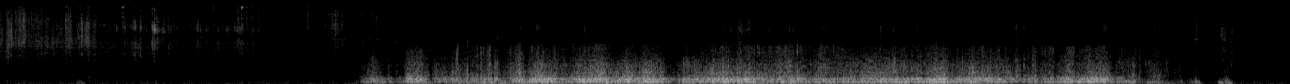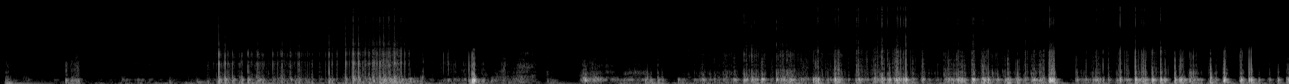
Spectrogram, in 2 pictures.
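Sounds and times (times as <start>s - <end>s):
microphone being brushed and scratched: 3.4s - 12.4s, 13.0s - 25.7s.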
